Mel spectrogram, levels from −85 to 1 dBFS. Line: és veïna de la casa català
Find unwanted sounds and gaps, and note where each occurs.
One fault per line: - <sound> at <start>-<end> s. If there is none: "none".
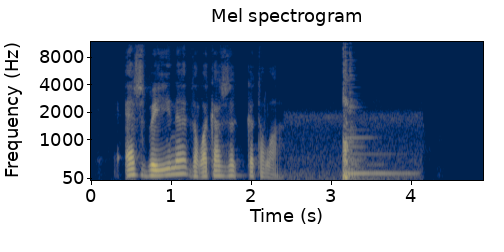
- thud at 3.1-4.1 s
